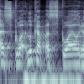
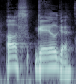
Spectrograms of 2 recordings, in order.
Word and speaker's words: Gaeilge: Os Gaeilge. – Os Gaeilge. – I love it. You just made up. A Squalga. – Hang on. So it's Os. – A-S is Os. – Os. Like Aussies.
